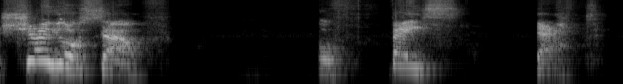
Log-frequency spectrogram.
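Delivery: slow, forceful challenge, each word set apart; commanding shout. Acted. Player cracking a whip at an invisible foe, commanding shout. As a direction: call out a threat to a hidden foe. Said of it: "whip it on the ground and shout".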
